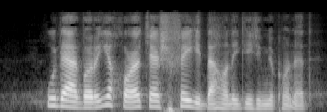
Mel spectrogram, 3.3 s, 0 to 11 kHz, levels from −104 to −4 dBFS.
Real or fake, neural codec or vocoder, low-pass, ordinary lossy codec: fake; codec, 16 kHz, 0.5 kbps, FunCodec, trained on LibriTTS, 25 frames a second; 7.2 kHz; MP3, 64 kbps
